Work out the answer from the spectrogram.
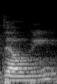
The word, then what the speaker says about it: Delmy: My name is Delmy. It's spelled D-E-L-M-Y.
